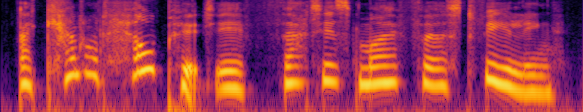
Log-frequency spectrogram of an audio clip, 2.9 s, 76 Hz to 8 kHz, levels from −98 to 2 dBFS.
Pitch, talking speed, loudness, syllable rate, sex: 255 Hz, 205 wpm, -17 LUFS, 4.6 syllables/s, female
